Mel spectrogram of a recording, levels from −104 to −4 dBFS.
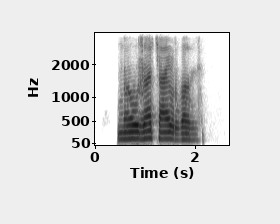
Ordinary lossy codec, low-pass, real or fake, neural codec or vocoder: Opus, 64 kbps; 3.6 kHz; fake; codec, 32 kHz, 1.9 kbps, SNAC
